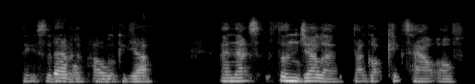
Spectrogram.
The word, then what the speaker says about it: Thungela: And am I pronouncing this right? Thungela? Thungela.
